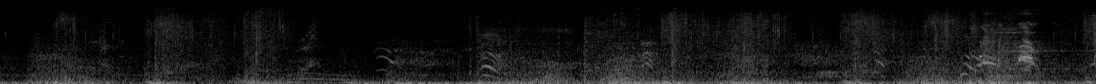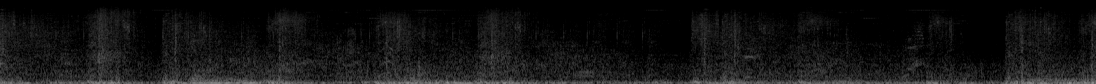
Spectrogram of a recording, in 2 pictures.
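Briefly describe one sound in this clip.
Magic spells whoosh and burst in bursts.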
